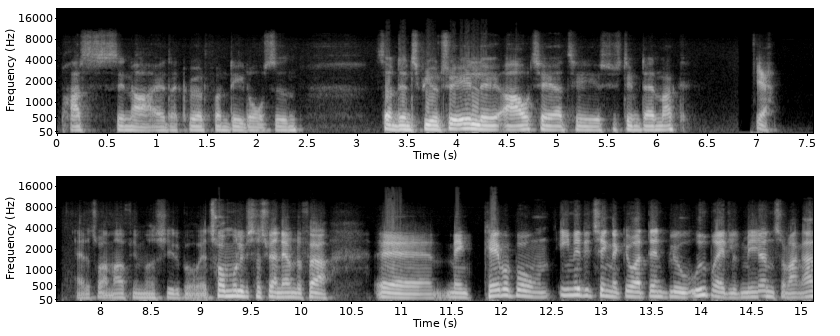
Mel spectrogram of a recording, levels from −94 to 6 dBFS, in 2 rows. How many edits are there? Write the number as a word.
zero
